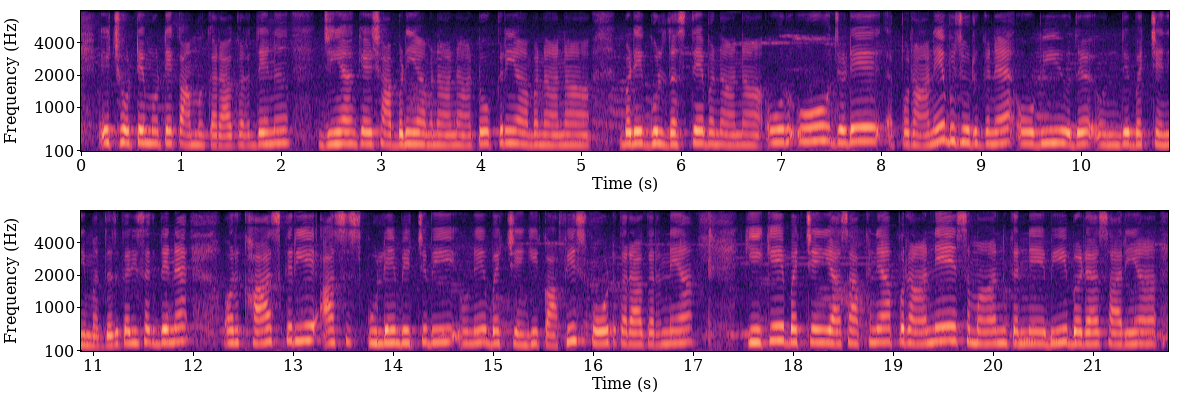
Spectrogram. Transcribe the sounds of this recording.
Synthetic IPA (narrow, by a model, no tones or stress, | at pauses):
eːt͡ʃʰoːʈeːmoːʈeːkəmkəɾaːkəɾd̪eːn | d͡ʒɪːãːkeʃaːbɽijãːbənaːnãːʈoːkɾijãːbənaːnãː | bəɽeːɡʊld̪əst̪eːbənaːnãːʔɔːɾoːd͡ʒeːɽeːpʊɾaːneːbʊzʊɾɡnɛ̃ːʔoːbiːd̪eʊnd̪eːbətːʃẽːd̪iːməd̪əd̪kəɾiːsəkd̪eːnɛ̃ː | ɔːɾkʰaːskəɾijeːʔəsskuːlẽːbɪt͡ʃbiːʊnẽːbətːʃẽːɡiːkaːpʰiːsə̥poːɾʈkəɾaːkəɾneːãː | kiːkebətːʃẽːjaːsaːkʰneːãːpʊɾaːneːsəmaːnkəɾnẽːbiːbəɽãːsaːɾijãː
